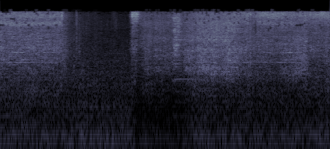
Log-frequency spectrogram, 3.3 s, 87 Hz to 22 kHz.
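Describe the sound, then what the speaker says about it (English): Brake cleaner sprayed from an aerosol can onto a 2013 Smart ForTwo brake rotor: a loud, close, continuous hiss that briefly drops off and then resumes in steady bursts. "spray it off a little bit with the brake cleaner"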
